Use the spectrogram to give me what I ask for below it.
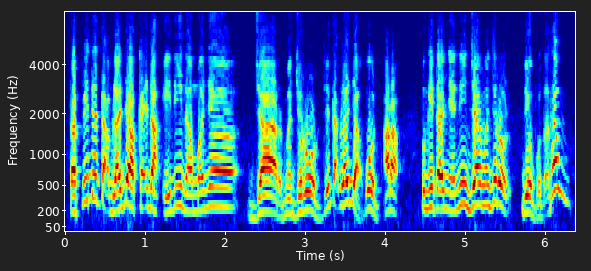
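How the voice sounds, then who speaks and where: A man with a Malaysian Malay accent teaching a religious lesson. His voice sits high and he talks quickly, pressing points with stories and rhetorical questions. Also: lively intonation. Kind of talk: religious lecture.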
